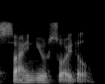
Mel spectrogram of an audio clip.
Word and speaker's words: sinusoidal: Spelled like this and pronounced as sinusoidal.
